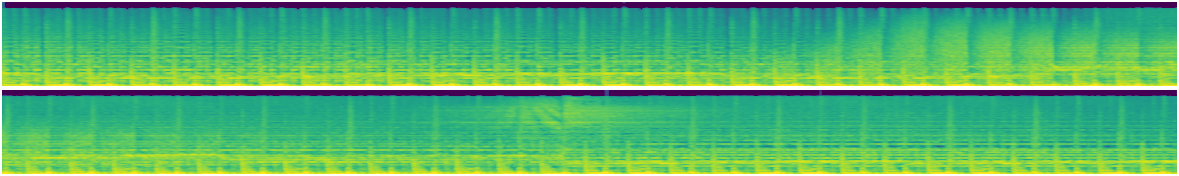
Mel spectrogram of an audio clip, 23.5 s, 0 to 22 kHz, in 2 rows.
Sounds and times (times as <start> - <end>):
Techno: 0.0 - 23.5
Trance music: 0.0 - 23.5.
